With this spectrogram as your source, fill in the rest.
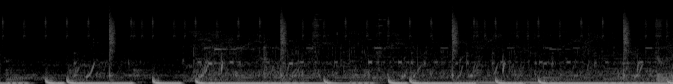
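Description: Water flowing through pipes in the video game Oxygen Not Included, a close run of gurgling, dripping liquid sounds with repeated short pops and sloshes in an uneven rhythm.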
